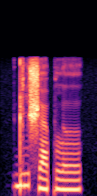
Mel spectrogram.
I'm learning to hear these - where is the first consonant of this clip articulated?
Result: retroflex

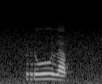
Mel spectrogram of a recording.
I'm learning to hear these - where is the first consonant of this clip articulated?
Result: lips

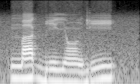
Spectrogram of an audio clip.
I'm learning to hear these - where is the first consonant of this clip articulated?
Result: lips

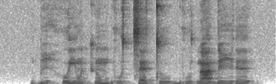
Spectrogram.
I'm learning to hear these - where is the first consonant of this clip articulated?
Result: lips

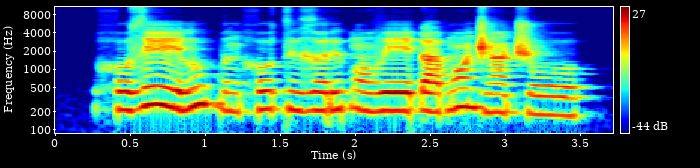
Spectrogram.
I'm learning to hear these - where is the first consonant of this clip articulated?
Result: throat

